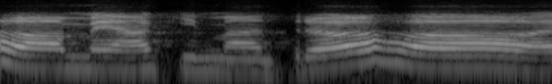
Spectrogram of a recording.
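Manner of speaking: ह में आ की मात्रा ह, each sound drawn out; slow phonics reading. Shown as a demonstration. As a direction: spell it out slowly for the class. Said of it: "ऐसे करके पढ़ना है". (धीरे-धीरे मात्रा जोड़कर पढ़ना)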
